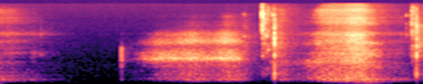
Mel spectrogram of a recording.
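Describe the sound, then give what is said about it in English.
A few quiet scissor snips, sharp clicks spaced irregularly over a few seconds, with soft swishing, breathy noise filling the gaps between cuts. “of wondered what it would be like to, you know, chop off a finger or a nose with a scissor, a pair of scissors like this.”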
